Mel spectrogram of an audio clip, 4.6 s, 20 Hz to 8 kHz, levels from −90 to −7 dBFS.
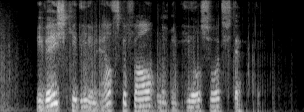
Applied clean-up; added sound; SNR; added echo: neural mask model RNNoise.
